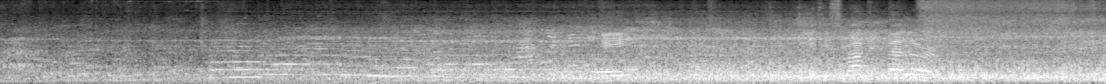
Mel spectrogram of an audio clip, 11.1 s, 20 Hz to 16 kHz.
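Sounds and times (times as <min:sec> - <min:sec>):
subway train motors whining: 0:00.0 - 0:11.0
train rumble: 0:00.0 - 0:11.0.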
